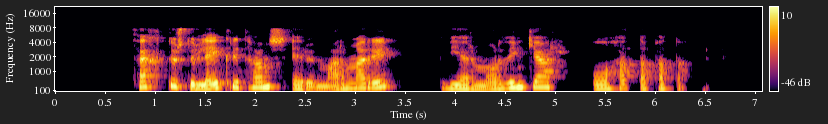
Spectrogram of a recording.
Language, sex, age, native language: Icelandic, female, 50-59, Icelandic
